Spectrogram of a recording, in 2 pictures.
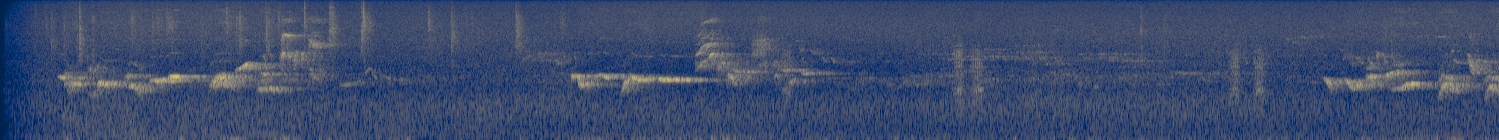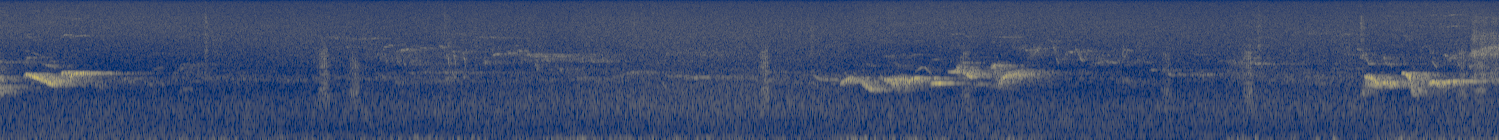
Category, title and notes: Soundscapes > Nature
Blackbirds and birds after a thunderstorm. You can use the recording for any purpose. It would be nice if you could send me the result if you use it, but it's not necessary. So enjoy the birds - and have a great day!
